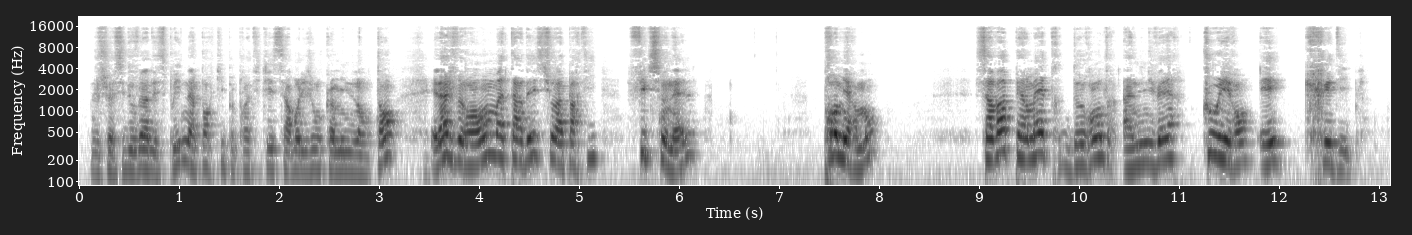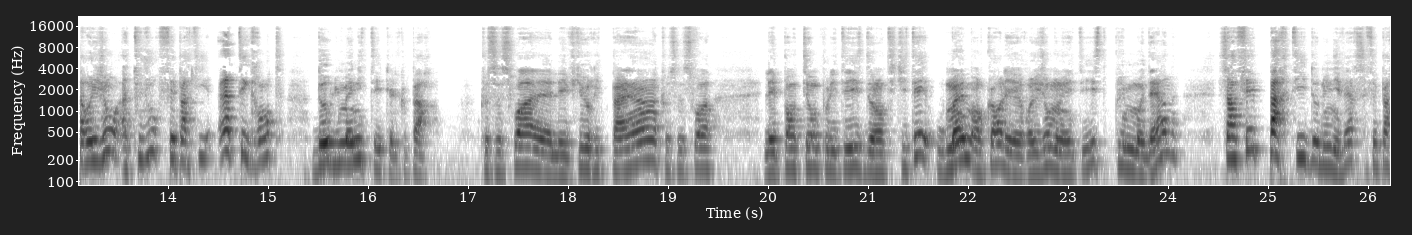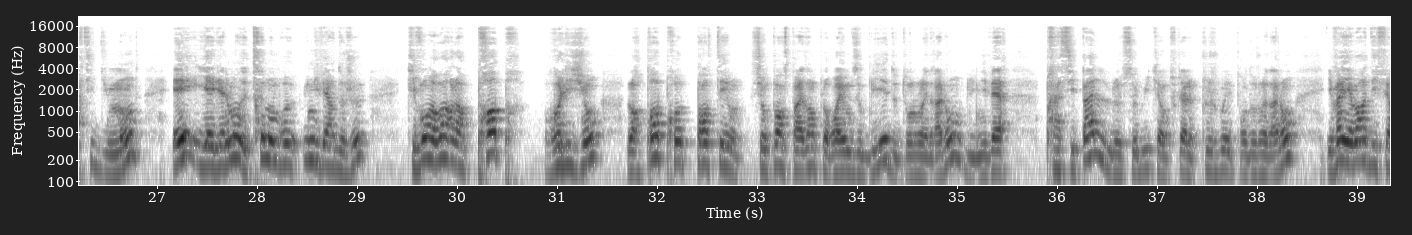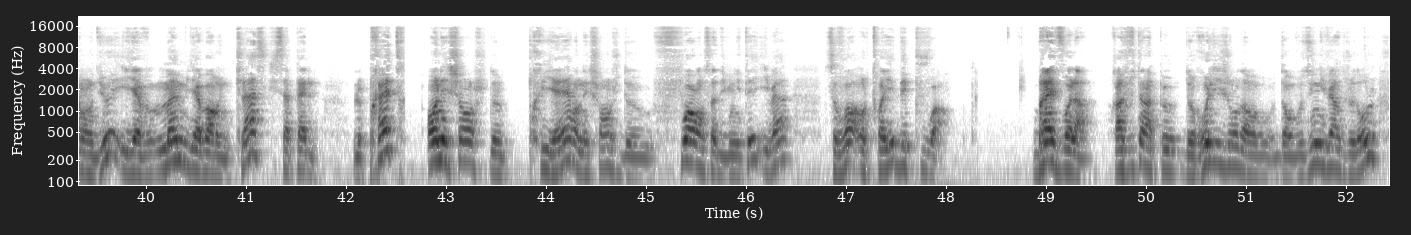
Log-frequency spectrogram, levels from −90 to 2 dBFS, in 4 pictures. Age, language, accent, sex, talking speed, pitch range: 20-39, French, French, male, 205 wpm, 140-210 Hz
